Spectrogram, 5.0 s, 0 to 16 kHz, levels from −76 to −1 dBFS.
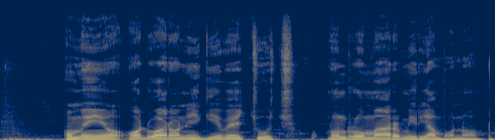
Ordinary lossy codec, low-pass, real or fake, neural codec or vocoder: AAC, 96 kbps; 14.4 kHz; real; none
